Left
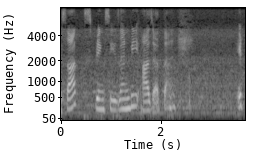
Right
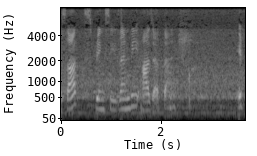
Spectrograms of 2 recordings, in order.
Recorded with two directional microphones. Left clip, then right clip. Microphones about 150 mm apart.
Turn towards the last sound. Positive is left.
turn(degrees=35)  # may be behind; listen again after turning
